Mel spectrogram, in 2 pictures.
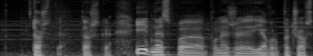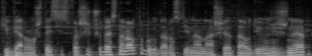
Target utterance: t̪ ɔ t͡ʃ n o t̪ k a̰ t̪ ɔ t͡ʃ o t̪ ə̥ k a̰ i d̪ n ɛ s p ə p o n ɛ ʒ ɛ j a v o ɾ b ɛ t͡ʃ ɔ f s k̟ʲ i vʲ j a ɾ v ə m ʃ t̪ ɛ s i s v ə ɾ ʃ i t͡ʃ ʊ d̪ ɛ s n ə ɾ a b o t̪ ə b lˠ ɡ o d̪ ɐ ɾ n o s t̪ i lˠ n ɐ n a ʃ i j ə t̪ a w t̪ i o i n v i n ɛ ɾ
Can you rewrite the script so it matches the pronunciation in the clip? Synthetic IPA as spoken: t̪ ɔ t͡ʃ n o t̪ k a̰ t̪ ɔ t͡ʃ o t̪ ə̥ k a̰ i d̪ n ɛ s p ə p o n ɛ ʒ ɛ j a v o ɾ p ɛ t͡ʃ ɔ f s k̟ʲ i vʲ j a ɾ v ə m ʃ t̪ ɛ s i s v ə ɾ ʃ i t͡ʃ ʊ d̪ ɛ s n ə ɾ a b o t̪ ə b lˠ ɡ o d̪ a ɾ n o s t̪ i n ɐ n a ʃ i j ə t̪ a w d̪ i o i n ʒ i n ɛ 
